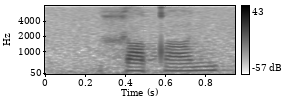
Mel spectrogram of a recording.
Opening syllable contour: low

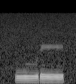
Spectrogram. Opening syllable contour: low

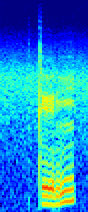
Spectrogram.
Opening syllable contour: low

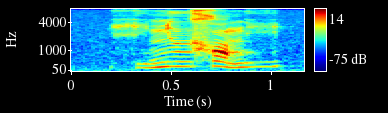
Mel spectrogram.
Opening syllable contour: low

